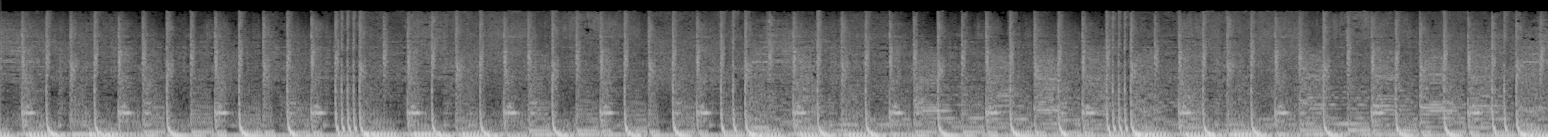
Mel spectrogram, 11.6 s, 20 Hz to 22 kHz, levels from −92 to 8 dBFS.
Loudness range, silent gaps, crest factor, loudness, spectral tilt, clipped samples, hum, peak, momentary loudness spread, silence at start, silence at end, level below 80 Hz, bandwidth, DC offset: 1 LU; none; 14 dB; -19 LUFS; -4.5 dB/octave; under 0.1%; none; -2 dBFS; 3 LU; 0 s; 0 s; -20 dBFS; 16.5 kHz; under 0.1%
